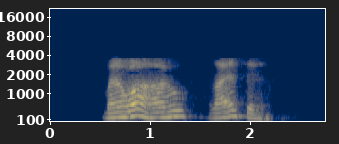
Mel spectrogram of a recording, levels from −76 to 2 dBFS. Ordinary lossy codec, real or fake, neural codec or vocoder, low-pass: MP3, 16 kbps; fake; codec, 24 kHz, 0.9 kbps, WavTokenizer, medium speech release version 1; 3.6 kHz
